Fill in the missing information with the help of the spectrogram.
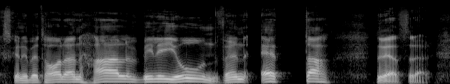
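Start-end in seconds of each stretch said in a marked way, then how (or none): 0.0-3.3 put-on high, incredulous, disbelieving shout. Retelling how a banker shouted at clients about an apartment price, re-enacting his shout. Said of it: "bankmannen bara skrek".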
